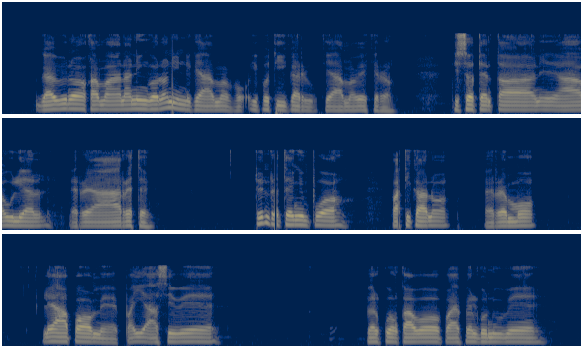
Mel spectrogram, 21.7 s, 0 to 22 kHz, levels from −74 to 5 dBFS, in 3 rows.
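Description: Short, hard-edged dropouts punch holes in the speech at 2.13 s, 10.65 to 10.68 s, 12.18 s, 14.48 s and 17.97 s, each a tiny click or gap. The longest is about 30 ms. This is unconcealed Bluetooth headset packet loss: voice packets between headset and phone went missing and silence or an idle pattern filled their place, with no smoothing. Gaps of 7.5 ms fit single lost packets, and the longer ones fit two and four in a row. The wideband mSBC link itself adds only a faint graininess on louder syllables.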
